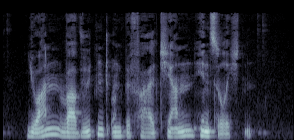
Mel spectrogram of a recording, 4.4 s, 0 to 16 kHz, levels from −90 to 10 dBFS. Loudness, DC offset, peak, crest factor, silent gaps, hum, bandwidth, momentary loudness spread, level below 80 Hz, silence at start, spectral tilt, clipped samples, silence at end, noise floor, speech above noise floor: -22 LUFS; under 0.1%; -2 dBFS; 20 dB; none; none; 11.5 kHz; 12 LU; -52 dBFS; 0.4 s; -5.5 dB/octave; under 0.1%; 0.65 s; -58 dBFS; 37 dB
